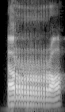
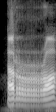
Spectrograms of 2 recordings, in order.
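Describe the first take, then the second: No difference in how they are said.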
